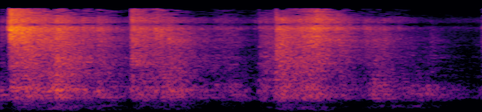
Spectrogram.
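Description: Clear plastic packaging bag rustling and crinkling as it is handled, with louder crackles at the start, about half a second in and about a second and a half in.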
